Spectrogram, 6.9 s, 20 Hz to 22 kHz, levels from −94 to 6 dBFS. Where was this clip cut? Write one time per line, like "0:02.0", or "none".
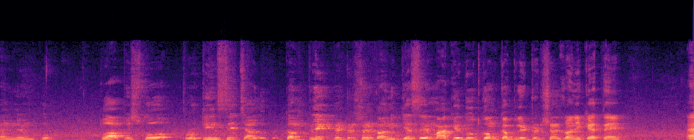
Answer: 0:02.6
